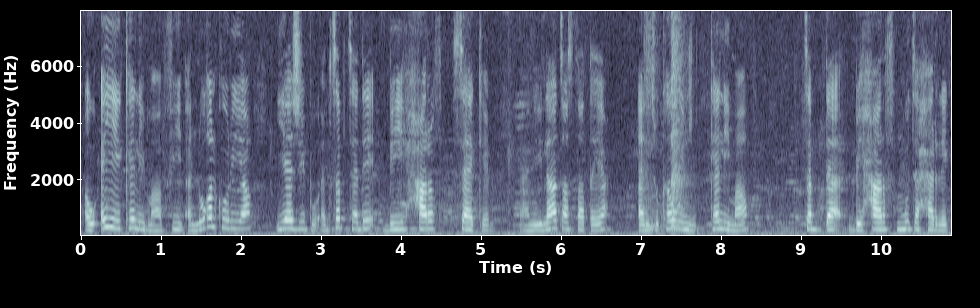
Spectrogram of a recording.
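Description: A woman teaching an online language lesson, explaining slowly and patiently, stretching key words and pausing to think. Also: on the high side, slight background noise.

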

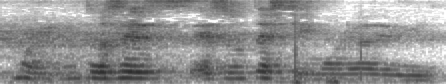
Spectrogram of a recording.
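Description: A woman interviewing for local television, gentle, formal and courteous. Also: mid-range voice, steady tone, brisk. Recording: roomy, distant mic, audible noise.

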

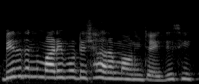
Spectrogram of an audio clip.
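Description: A woman's voice: sits high, animated, very fast. A woman playing a stern grown daughter who scolds her brother and his wife for mistreating their father. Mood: scolding.

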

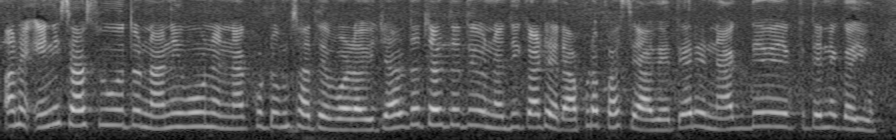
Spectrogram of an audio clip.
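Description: A woman narrating a devotional folk tale in a gentle storytelling manner, addressing her listeners as friends. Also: sits high, fast, a little hiss or hum, poor audio.

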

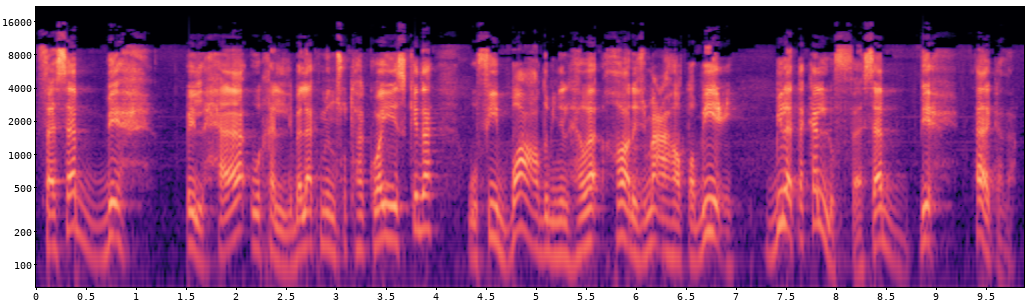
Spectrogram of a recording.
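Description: Man, Egyptian accent, middle-aged, Quran recitation teacher, raised voice, very lively intonation, asks and answers himself. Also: a little high, normal speed. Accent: Egyptian Arabic. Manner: lively, answers his own imagined student questions. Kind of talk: tajweed lesson with recited verses.

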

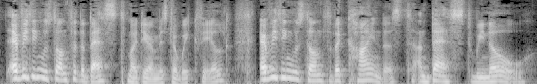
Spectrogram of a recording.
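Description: A man reading an audiobook, voicing a pompous, gushing older woman in a high, theatrical voice. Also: sing-song, a little fast. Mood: insistent.

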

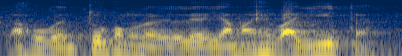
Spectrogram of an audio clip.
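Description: An older man from Margarita Island with a Venezuelan accent answering interview questions in short, soft phrases. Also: on the low side, fast. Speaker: guest musician. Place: TV studio. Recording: distant roomy mic with noise.

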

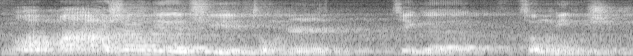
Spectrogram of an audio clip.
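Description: A middle-aged man preaches a testimony sermon, acting out each character with a very lively pitch. The sound comes from far off in a big reverberant church hall. Steady background noise sits under his voice. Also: moderate pace. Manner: animated storytelling, acting out quoted people. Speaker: pastor. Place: church sanctuary. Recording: echoey hall, distant mic, noisy.

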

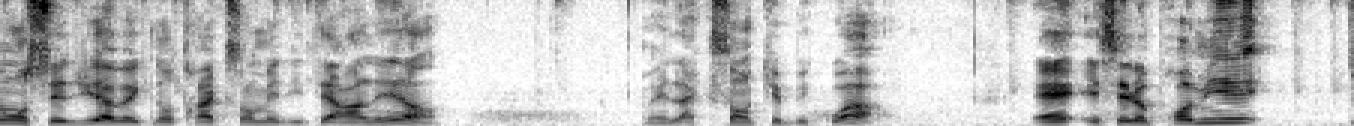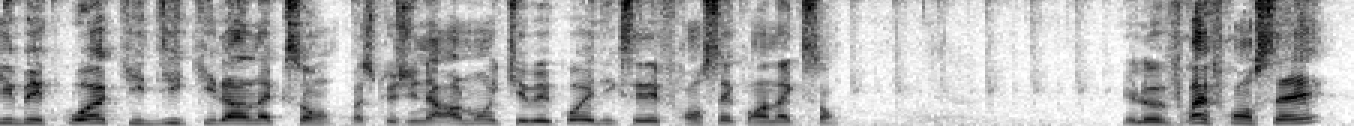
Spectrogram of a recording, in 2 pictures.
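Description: An older man with a Corsican accent, chatting casually and teasingly with viewers while playing a game on a live stream. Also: sits high. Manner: teasing, chatty, peppers talk with "hein".

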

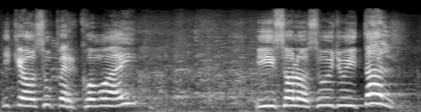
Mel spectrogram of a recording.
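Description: Colombian man, stand-up comic, high voice, crude animated storytelling on a club stage. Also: unhurried, crowd noise, background noise. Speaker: stand-up comedian. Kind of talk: stand-up comedy routine.

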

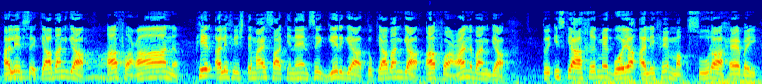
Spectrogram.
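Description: A man's voice: fairly high pitch, lo-fi sound, slight background noise. Pakistani man teaching Arabic grammar. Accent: Pakistani Urdu. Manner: asks students questions and answers them himself, often adds "bhai"; recites Arabic text slowly in a chanting tone. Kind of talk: classroom lecture.

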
